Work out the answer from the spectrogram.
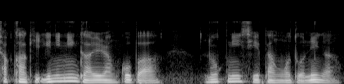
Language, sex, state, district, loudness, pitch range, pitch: Garo, male, Meghalaya, West Garo Hills, -18 LUFS, 95-115 Hz, 105 Hz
